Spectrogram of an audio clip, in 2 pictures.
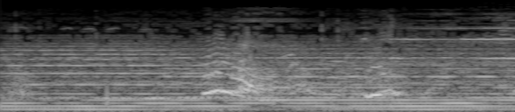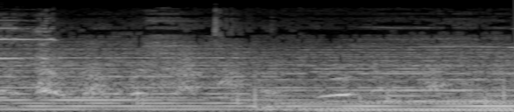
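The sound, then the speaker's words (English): Several dogs whimper from shelter kennel cages, giving thin, high, wavering whines a few times over a steady low droning background. “They look into various cage dogs. Several of the dogs whimper as they pass.”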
